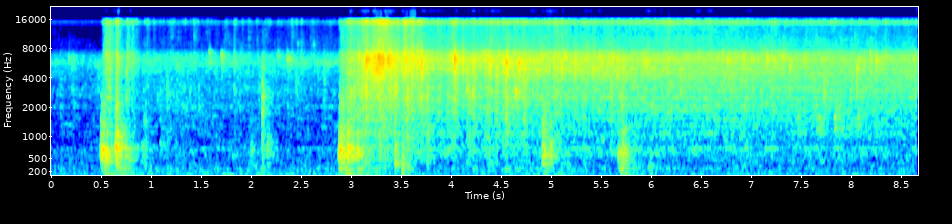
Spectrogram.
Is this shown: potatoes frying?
yes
